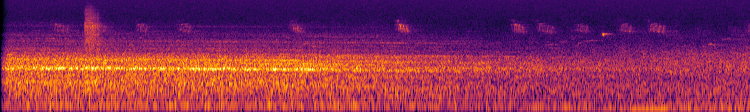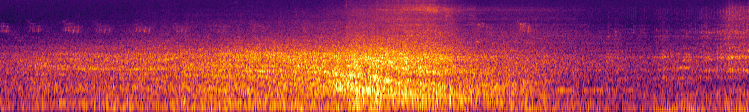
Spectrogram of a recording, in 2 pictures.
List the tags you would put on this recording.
Soundscapes > Urban
splott wales

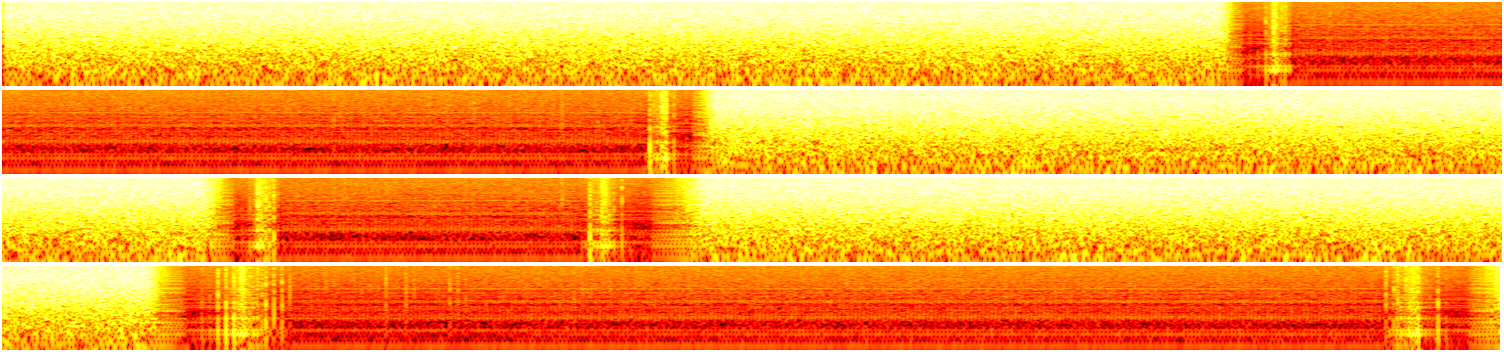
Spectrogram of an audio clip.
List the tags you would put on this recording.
Sound effects > Objects / House appliances
UHF CRT tuning static channel electric noise tv analog television radio

